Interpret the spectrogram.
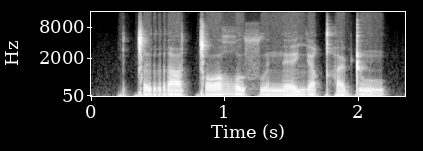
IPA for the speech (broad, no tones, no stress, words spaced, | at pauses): ǀərɑ ǀɔ ʁusʷɛnɛ lʲuqʰə ʈũ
